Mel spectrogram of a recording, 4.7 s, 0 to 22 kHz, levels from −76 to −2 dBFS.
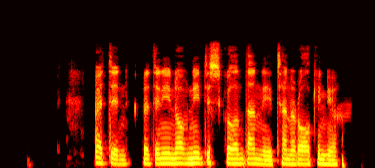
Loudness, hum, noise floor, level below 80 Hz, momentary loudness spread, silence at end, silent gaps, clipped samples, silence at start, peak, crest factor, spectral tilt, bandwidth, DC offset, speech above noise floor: -18 LUFS; none; -54 dBFS; -48 dBFS; 6 LU; 0.35 s; none; under 0.1%; 0.85 s; -2 dBFS; 16 dB; -5.5 dB/octave; 8 kHz; under 0.1%; 36 dB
